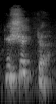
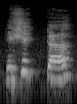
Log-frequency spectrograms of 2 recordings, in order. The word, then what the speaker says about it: Geschichte: Geschichte, okay? And notice what happens when you have a third syllable, like with Geschichte. That third syllable often is unstressed completely.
